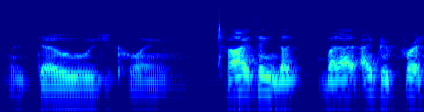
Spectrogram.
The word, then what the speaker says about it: Dogecoin: kid-ish to me so i'm going to continue saying dougie coin because it's more fun but i do know how to say it's called dogecoin i gotcha just want to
